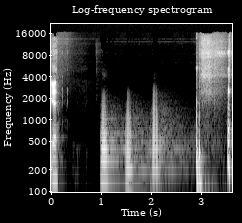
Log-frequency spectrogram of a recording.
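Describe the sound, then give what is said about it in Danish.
A mournful descending tuba outro sound effect of three sustained low notes, each dropping in pitch, played loud, followed by a burst of laughter and talk. “det, var, øh, det var øh, outro, skulle til at sige. Tuba outro hedder den.”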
